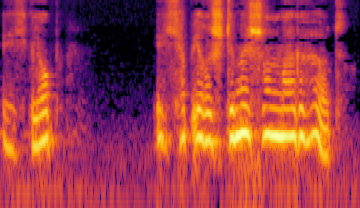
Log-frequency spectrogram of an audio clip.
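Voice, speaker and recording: A woman's voice: on the high side, takes it slowly, a little mellow, husky. An actress playing a wary, indignant woman in a crime radio drama, curt and guarded. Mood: alarmed, demanding. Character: wary, indignant woman receiving a threatening call.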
